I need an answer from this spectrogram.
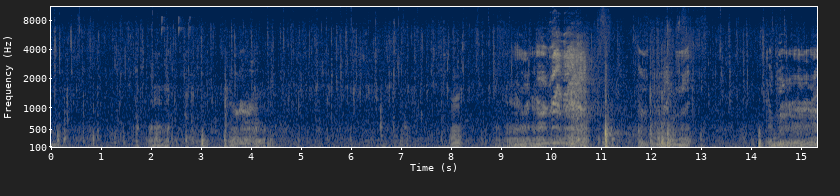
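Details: Wild boars visiting a forest feeder at night: low, rough grunts come in irregular bursts through the first half, then a louder cluster of harsher, higher squeal-like calls around the tenth to twelfth seconds, with rustling and crunching throughout.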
